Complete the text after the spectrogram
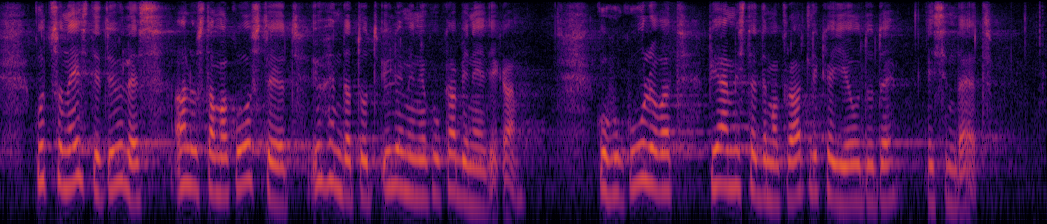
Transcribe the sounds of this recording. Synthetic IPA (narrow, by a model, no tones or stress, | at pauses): kut̪sune̞ːsʲt̪id̪eyle̞sɑlust̪ɑmɑko̞ːst̪ø̞ːd̪̥yɦe̞nd̪ɑt̪ud̪̥yleminekukɑbine̞d̪̥iɡ̥ɑ̰ | kuɦukuːluvɑd̪̥peɑmist̪e̞d̪e̞mo̞krɑːt̪ˑlikːˑe̞jɤwd̪ud̪̥e̞esʲind̪̥ɑjɑ̰d̪̥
